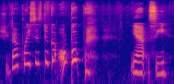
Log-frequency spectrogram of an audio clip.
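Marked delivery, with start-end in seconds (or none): 0.0-1.1 much higher cooing pet talk. Real, not acted. Cooing at hedgehog. 1.2-1.8 much higher, louder squeak; high playful boop; cute boop. Real, not acted. Booping the hedgehog.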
